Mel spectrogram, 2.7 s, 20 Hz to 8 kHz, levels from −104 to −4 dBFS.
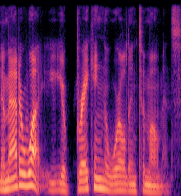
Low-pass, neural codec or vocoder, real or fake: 7.2 kHz; none; real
